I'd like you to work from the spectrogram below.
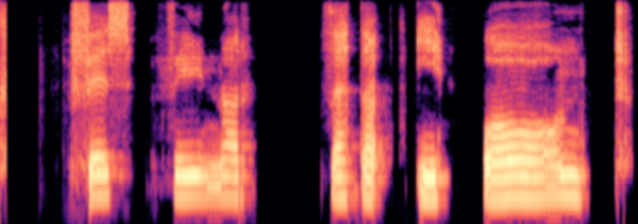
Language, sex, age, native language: Icelandic, male, 6, Italian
